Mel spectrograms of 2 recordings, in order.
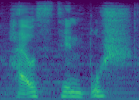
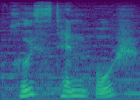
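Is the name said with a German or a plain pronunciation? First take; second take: German; plain. First: The name is said with German pronunciation. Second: The name is said in a plain, non-German way. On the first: "I always want to pronounce it in a German way" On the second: "I think that's how you say it"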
